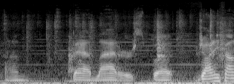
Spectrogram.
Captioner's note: rocks clatter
